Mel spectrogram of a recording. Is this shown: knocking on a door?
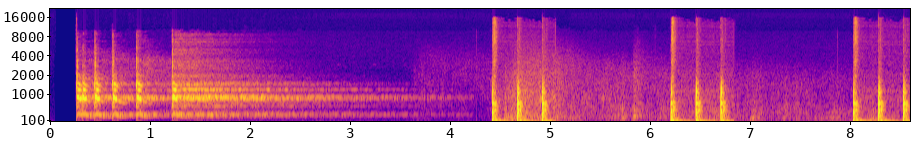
yes

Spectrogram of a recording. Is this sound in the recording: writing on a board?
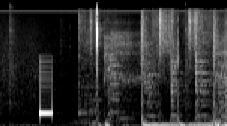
no

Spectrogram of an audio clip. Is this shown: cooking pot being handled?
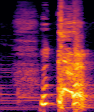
no

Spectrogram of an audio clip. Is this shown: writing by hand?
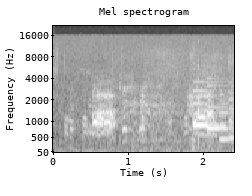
no

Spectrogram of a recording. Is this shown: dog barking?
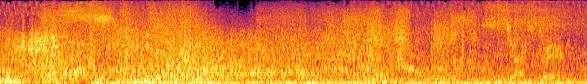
no

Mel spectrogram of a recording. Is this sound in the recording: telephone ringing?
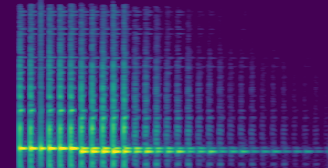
yes

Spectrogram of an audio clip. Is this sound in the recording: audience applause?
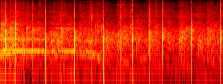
yes

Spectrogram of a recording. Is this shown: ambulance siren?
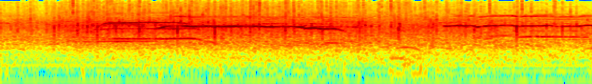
no

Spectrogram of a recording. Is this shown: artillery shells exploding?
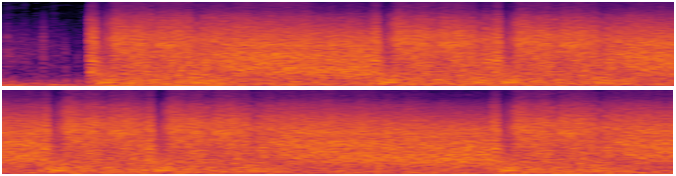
yes

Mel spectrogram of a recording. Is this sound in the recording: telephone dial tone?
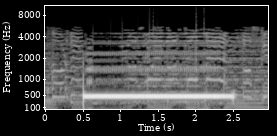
yes

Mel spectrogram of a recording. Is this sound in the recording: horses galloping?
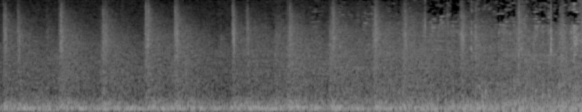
yes

